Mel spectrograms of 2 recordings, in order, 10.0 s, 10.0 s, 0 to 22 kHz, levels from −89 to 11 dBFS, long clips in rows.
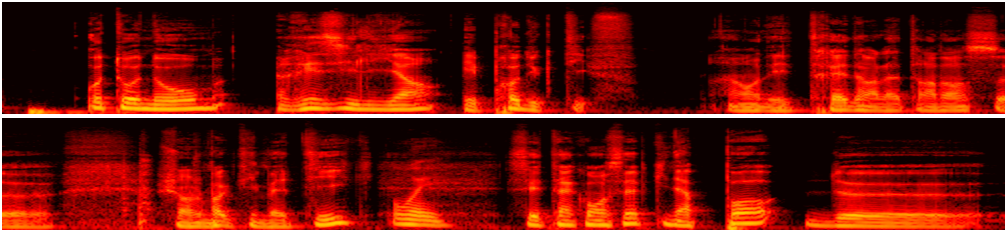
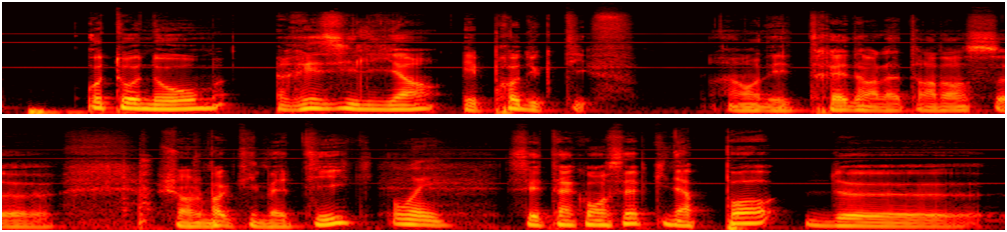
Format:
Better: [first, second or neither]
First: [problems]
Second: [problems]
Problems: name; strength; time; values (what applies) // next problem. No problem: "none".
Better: first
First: none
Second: high-pitched whine; faint; throughout; 5.5 kHz, 30 dB below the speech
